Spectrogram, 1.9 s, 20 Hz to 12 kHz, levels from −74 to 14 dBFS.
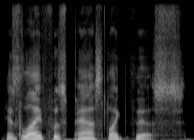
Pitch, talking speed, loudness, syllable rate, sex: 160 Hz, 185 wpm, -19 LUFS, 4.0 syllables/s, male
